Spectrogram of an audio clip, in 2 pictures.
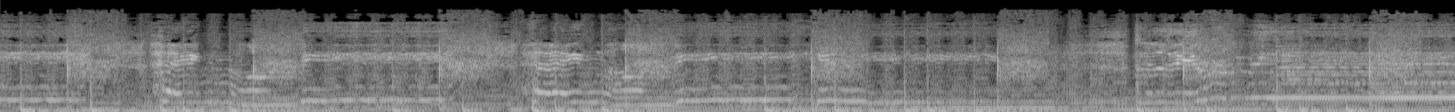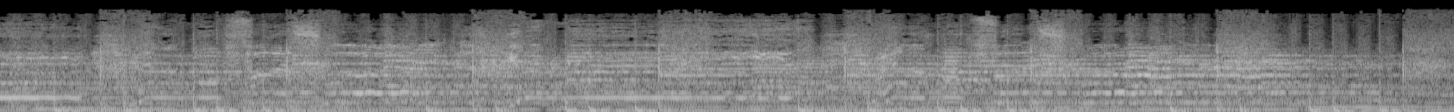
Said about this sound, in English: Pulsing, sliding, thumping bass.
